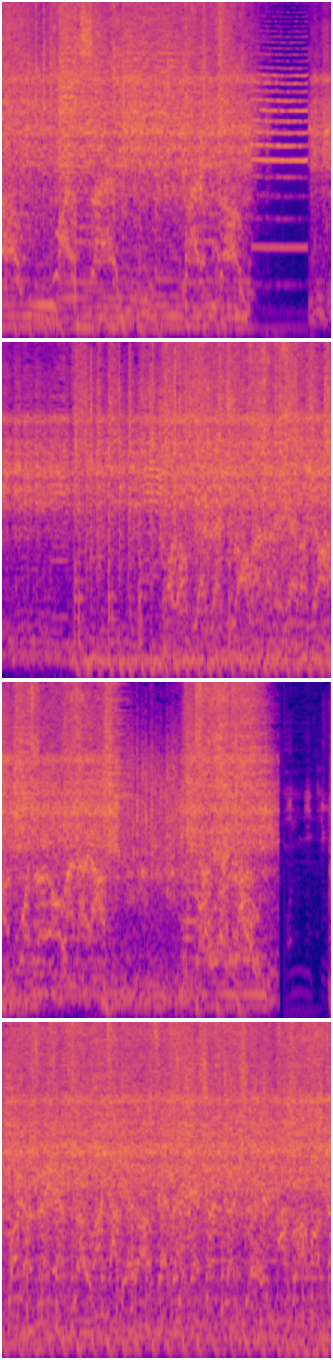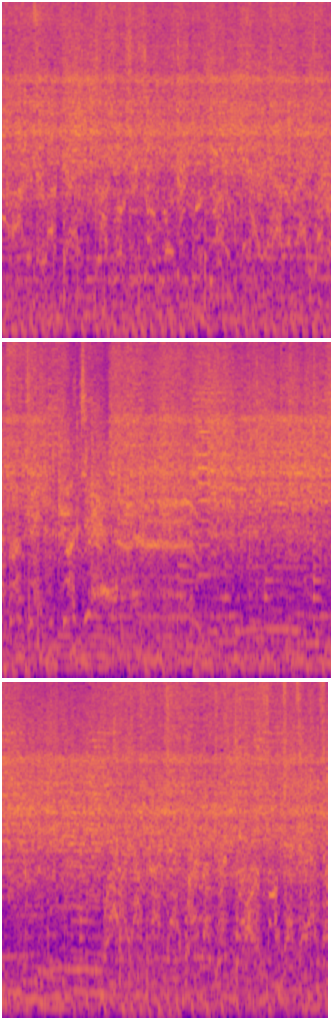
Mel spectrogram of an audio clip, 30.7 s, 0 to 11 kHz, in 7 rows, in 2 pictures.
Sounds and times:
Yell: 0.0 - 3.4, 6.6 - 10.2, 11.2 - 12.3, 13.1 - 24.7, 27.6 - 30.6
Music: 0.0 - 30.6.

